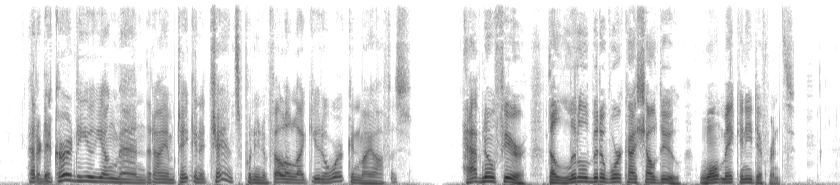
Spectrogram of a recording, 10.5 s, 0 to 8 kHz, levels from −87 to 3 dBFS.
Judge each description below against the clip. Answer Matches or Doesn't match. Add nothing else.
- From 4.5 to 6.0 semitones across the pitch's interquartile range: Matches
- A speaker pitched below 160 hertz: Matches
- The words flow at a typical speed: Doesn't match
